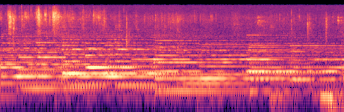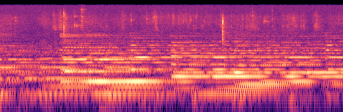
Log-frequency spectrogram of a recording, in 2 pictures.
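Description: Soft electronic keyboard playing slow sustained chords that change every couple of seconds, as quiet background music for the invitation.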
